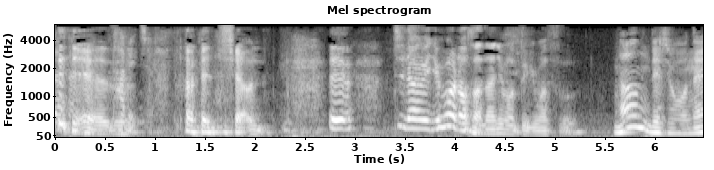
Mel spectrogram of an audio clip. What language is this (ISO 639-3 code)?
jpn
